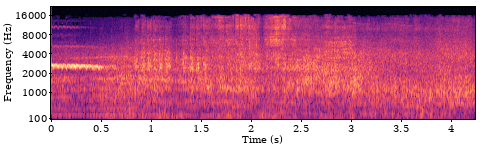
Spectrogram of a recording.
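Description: Škoda Fabia R5 rally car's turbocharged four-cylinder engine running hard as the car approaches and passes through the corner, with its tyres hissing on the wet tarmac. A steady high whine stops about half a second in.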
